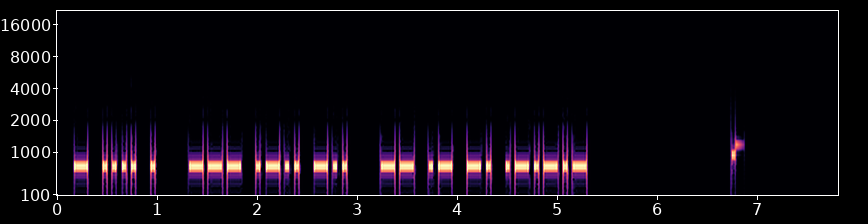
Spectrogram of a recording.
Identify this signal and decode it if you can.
Morse code, heard as a keyed tone, about 25 wpm, 700 Hz. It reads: THE OLD MAN.
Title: Sentences from Top 200 Words 25wpm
